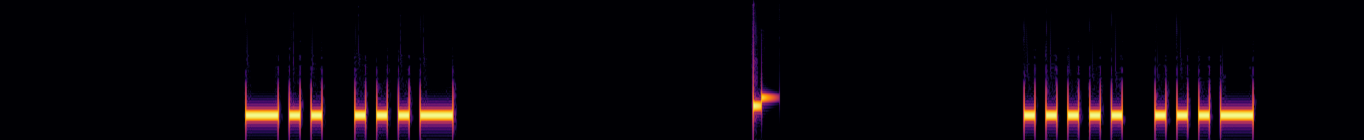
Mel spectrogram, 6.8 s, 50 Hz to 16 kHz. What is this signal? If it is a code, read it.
Morse code, heard as a keyed tone, about 22 wpm, 700 Hz. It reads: D V 5 V
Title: Two Challenging Letter-Number Combinations 22wpm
